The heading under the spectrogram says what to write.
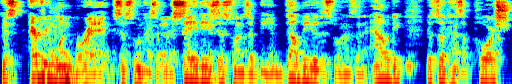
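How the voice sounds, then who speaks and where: A man's somewhat breathy voice. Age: 60s. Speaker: stand-up comedian. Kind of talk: stand-up.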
